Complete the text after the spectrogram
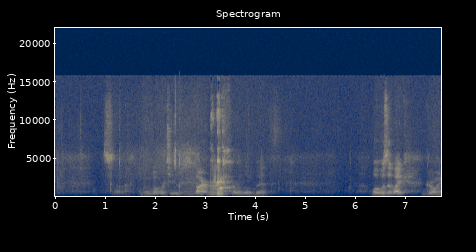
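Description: An elderly man speaks calmly and slowly close to a microphone.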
